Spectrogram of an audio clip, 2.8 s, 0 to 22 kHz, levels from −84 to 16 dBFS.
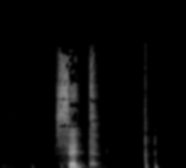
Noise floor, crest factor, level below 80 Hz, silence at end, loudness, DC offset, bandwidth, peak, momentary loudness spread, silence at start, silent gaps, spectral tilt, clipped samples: -87 dBFS; 26 dB; -80 dBFS; 0.6 s; -21 LUFS; under 0.1%; 16 kHz; -4 dBFS; 23 LU; 0.85 s; none; -2.5 dB/octave; under 0.1%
